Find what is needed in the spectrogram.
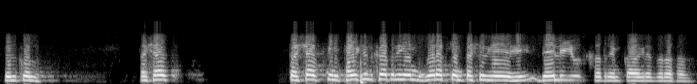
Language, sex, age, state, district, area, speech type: Kashmiri, male, 30-45, Jammu and Kashmir, Bandipora, rural, conversation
